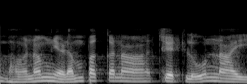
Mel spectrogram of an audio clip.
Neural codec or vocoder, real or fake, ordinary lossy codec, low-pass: none; real; AAC, 24 kbps; 5.4 kHz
